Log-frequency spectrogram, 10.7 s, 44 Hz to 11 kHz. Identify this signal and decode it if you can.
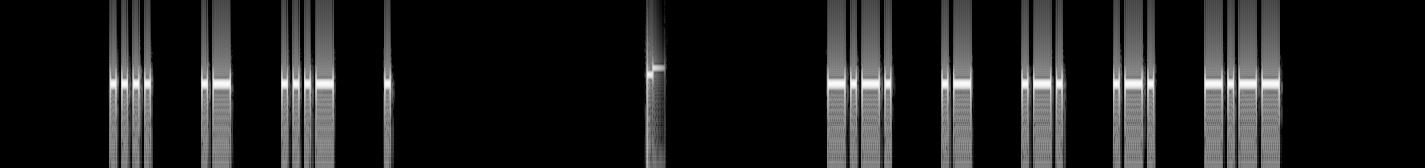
Morse code, heard as a keyed tone, about 28 wpm, spaced as for 16 wpm, 700 Hz. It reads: HAVE CARRY
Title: 3x Character Spacing - Top 500 Words - 28wpm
